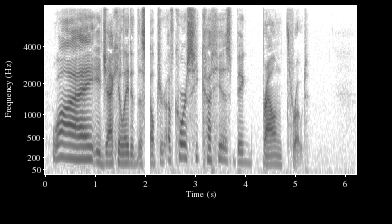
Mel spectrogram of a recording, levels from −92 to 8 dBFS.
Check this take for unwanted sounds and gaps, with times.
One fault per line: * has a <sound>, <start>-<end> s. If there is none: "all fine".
* has a dropout, 2.0-2.1 s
